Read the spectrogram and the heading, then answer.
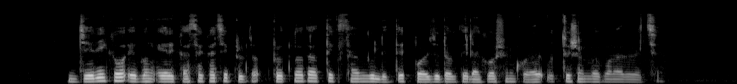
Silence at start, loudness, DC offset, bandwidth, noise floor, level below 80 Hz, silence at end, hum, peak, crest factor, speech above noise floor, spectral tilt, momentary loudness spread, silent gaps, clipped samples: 0.7 s; -25 LUFS; under 0.1%; 11.5 kHz; -71 dBFS; -74 dBFS; 0.85 s; none; -8 dBFS; 18 dB; 47 dB; -6 dB/octave; 13 LU; none; under 0.1%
